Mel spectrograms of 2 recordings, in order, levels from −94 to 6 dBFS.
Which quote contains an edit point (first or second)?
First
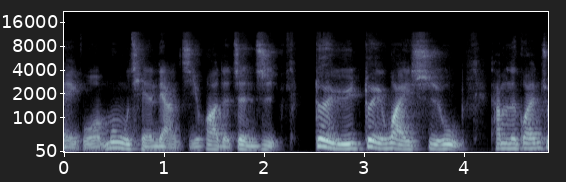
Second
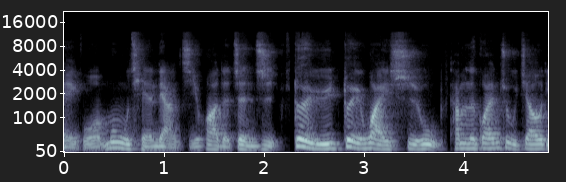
second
